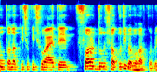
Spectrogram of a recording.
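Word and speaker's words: فرض: শব্দটি ব্যবহার করবে, যে ফরজ বলি, এই লাস্টে যে জ উচ্চারণটা, সেটা মূলত ফার্সি ভাষা হওয়ার কারণে, কিন্তু এই ফার্সি শব্দটা মূলত আরবি থেকে আসে। আরবি ফারদুন, এই ফারদুন মানে ফরজ।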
